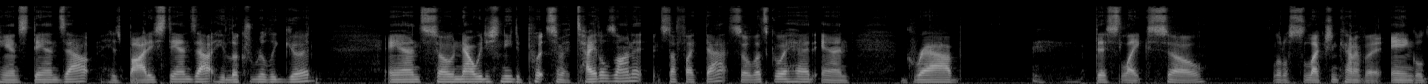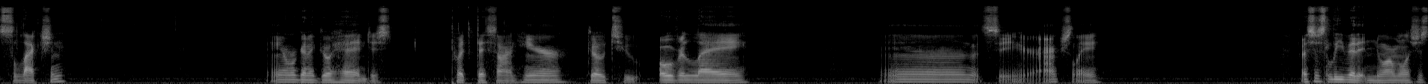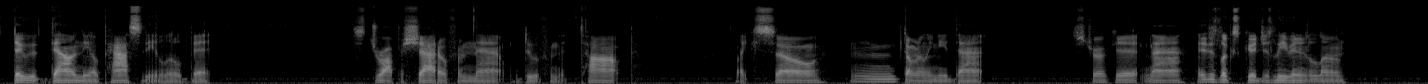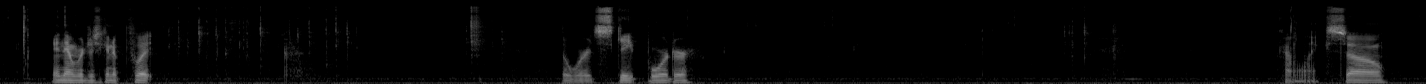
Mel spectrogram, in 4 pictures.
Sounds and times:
Speech: 0.0s - 3.2s, 3.9s - 9.6s, 11.0s - 12.1s, 12.7s - 15.0s, 17.0s - 21.8s, 23.1s - 25.4s, 27.3s - 30.7s, 32.1s - 35.0s, 35.9s - 38.5s, 39.3s - 42.1s, 43.4s - 44.4s, 48.4s - 49.9s, 55.6s - 56.8s
Computer keyboard: 31.2s - 31.5s, 44.4s - 46.5s, 52.6s - 53.8s.

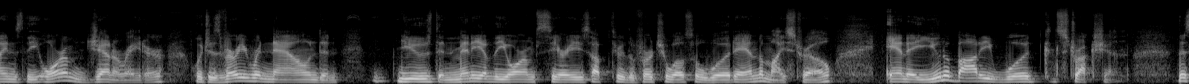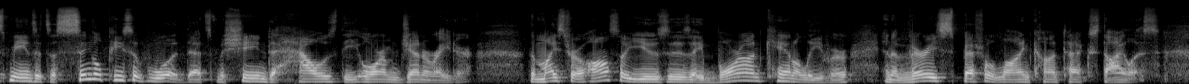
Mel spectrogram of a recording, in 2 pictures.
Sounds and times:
Speech: 0.0s - 23.5s.

